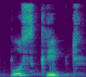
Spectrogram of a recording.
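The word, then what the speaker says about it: postscript: नाउ पोस्टस्क्रिप्ट, this is post, T silent होता है, इसे बोलेंगे पोस और फिर क्रिप्ट, पोस्टस्क्रिप्ट बोलेंगे।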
